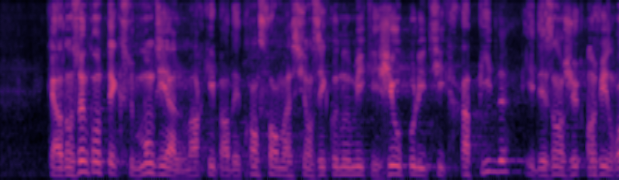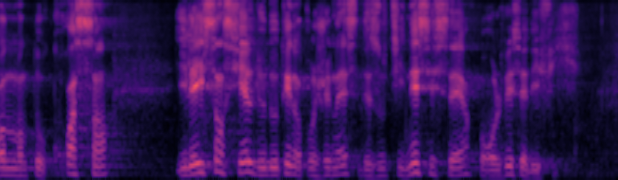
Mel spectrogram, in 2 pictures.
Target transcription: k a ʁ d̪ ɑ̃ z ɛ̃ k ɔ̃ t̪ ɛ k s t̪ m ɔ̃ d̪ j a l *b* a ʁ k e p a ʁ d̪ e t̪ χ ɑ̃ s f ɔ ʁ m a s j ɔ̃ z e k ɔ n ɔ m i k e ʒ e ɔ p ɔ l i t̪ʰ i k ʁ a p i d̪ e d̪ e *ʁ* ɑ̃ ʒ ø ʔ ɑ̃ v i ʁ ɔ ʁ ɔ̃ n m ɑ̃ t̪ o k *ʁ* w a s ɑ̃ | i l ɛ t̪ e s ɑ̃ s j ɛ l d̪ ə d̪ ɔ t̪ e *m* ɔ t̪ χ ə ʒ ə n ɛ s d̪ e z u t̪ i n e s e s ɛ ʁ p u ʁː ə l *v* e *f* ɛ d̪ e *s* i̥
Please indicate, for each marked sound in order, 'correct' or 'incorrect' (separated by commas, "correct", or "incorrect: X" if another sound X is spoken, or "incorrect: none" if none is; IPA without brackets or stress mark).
incorrect: m, incorrect: z, incorrect: χ, incorrect: n, correct, incorrect: s, incorrect: f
